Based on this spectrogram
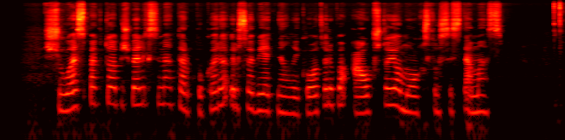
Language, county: Lithuanian, Klaipėda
